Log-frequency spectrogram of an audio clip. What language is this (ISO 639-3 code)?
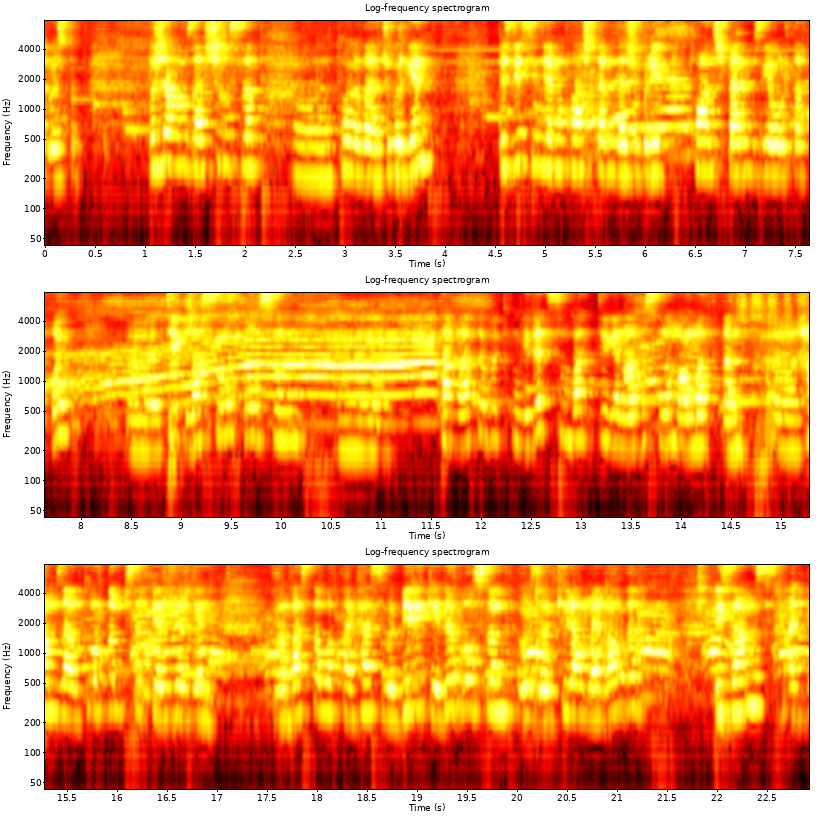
tur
